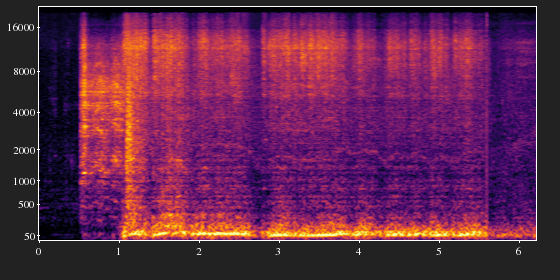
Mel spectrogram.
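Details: Drive-by-wire engine with a newly fitted throttle body, during a cold start on the VCM scanner: it fires after a short crank into a lumpy, uneven, loping idle. The cam was found too large for the stock induction.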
